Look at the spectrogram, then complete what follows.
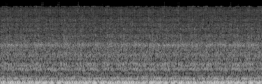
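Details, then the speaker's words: Cadillac CTS-V LS6 V8 idling after new harmonic balancer install with pinned crankshaft: low steady rumble, even beat, no knocking or rattles; engine seems to shake less than usual; starting issue unchanged; normal idle. "Engine looks like it's shaking less than it normally does."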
